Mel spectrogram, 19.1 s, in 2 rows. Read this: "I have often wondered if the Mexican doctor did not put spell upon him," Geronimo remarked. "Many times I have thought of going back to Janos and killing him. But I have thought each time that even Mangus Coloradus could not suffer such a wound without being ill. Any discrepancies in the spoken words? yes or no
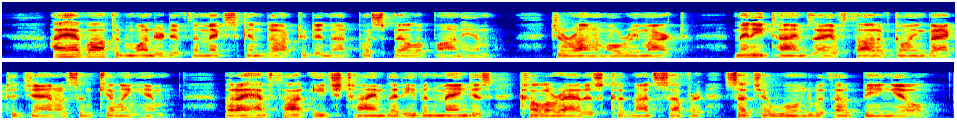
no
